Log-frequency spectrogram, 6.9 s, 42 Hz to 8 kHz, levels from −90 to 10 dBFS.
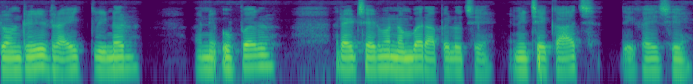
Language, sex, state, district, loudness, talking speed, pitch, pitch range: Gujarati, male, Gujarat, Valsad, -17 LUFS, 130 wpm, 110 Hz, 105-115 Hz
